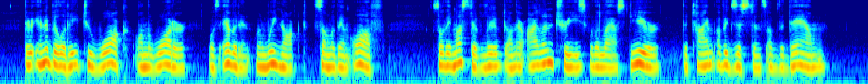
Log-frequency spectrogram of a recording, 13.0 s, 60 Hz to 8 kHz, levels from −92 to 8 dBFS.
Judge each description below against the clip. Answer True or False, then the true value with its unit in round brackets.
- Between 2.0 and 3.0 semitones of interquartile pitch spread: True (2.6 semitones)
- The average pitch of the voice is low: False (170 Hz)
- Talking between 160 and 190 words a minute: True (165 wpm)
